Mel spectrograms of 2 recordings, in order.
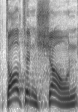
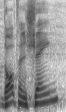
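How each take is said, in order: First: The surname is said without a 'Shane' vowel. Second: The surname is said to rhyme with 'Shane'. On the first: This is how the broadcaster says it. "if we're saying that right, I know that's what they're saying on T S N" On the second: This may be the correct pronunciation. "Shouldn't it be Don- Dalton Shane?"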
